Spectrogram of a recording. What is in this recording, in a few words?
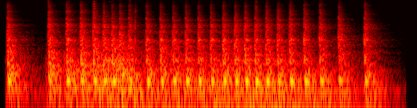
door squeal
